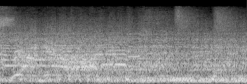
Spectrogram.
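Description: Metalcore band playing live, loud distorted guitars and drums, with a yelled vocal over the band in the first second or so.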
